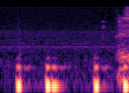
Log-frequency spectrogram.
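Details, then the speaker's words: Patient with normal vital signs, normal carotid and jugular pulses and undisplaced apex beat: a soft, barely perceptible systolic murmur and a wide, fixed split second heart sound, possibly atrial septal defect. "y lo que escuchamos es hay un pequeño soplo sistólico que es bastante poco perceptible pero lo que destaca es un desdoblamiento fijo del segundo ruido"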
